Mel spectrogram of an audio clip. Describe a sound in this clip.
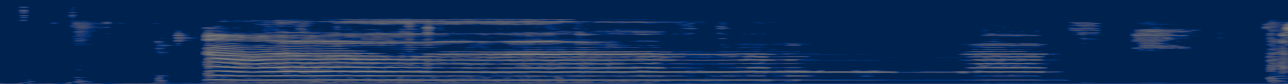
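A young man sings a long drawn-out note.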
